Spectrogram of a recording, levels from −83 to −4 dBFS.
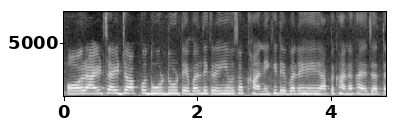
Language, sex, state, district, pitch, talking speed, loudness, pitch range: Hindi, female, Madhya Pradesh, Dhar, 275 Hz, 270 wpm, -12 LUFS, 260-285 Hz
